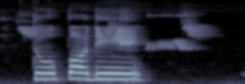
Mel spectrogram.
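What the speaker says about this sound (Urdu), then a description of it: "چڑیا کی آواز آ رہی ہے نا؟ آئی نا؟ کوے کی آواز بھی آ رہی ہے صبح صبح" Sparrows chirping and crows calling in the early morning, with short bird calls heard faintly around a nearby speaking voice.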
